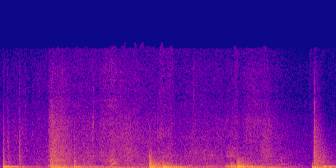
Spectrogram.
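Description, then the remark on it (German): A pastor's heavy footsteps climb the steep wooden stairs of a church bell tower up into the belfry, four dull, booming thuds landing at a slow, steady pace of about one per second, with creaks and scuffs of the boards between steps. “schließt die Tür zum Glockenturm auf und steigt die steile Holztreppe nach oben in den Glockenstuhl.”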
